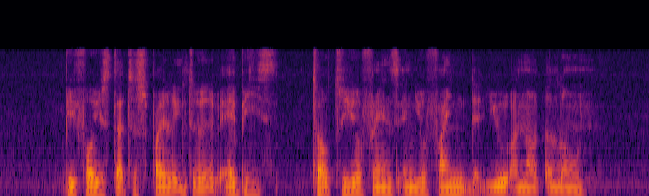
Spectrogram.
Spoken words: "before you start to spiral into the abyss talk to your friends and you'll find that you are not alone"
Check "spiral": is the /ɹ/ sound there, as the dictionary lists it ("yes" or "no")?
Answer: no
